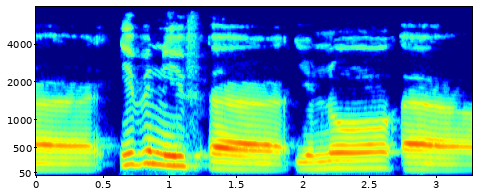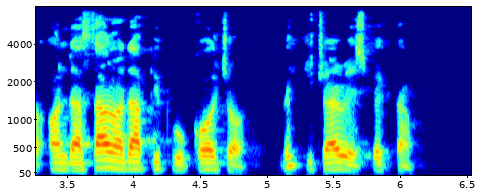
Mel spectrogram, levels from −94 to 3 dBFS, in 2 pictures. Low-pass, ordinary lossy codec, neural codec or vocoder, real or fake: 7.2 kHz; none; none; real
